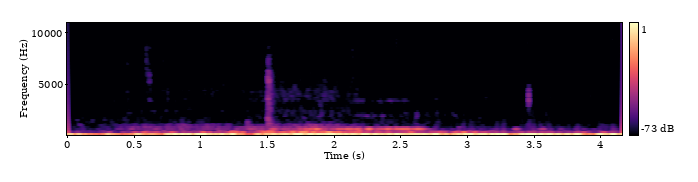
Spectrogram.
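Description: Low rumble of a car driving, heard from inside the cabin: road and engine noise, growing louder about half a second in, with a faint thin tone for a couple of seconds.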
